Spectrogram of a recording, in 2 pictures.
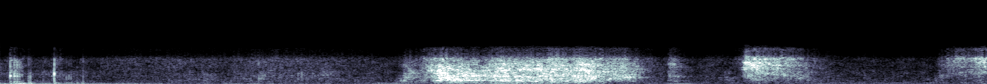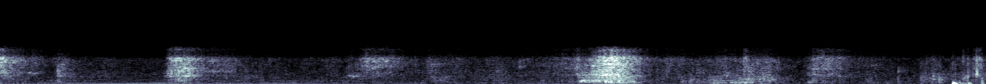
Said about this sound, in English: I'm just gonna blow. Guess what? Just gonna blow my nose.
